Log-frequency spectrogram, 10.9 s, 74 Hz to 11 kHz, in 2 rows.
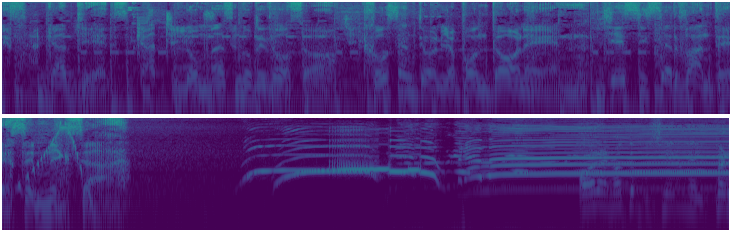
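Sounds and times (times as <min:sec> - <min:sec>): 
speech: 0:00.4 - 0:06.6, 0:09.8 - 0:10.9
recorded scream played as show intro: 0:07.2 - 0:10.9.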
